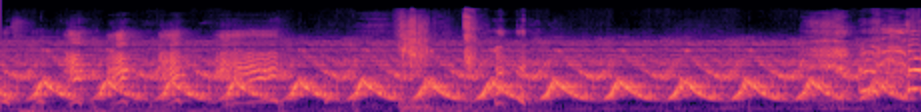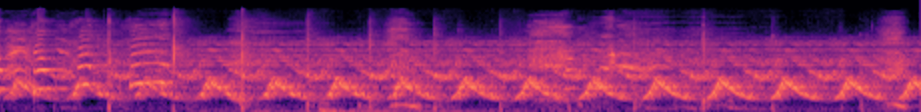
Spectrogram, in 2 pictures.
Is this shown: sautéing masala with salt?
no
